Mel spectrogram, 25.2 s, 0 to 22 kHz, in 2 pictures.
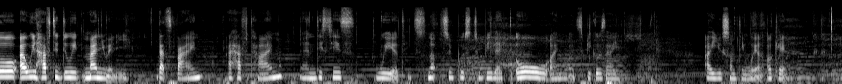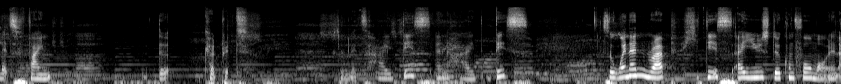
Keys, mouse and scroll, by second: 10.6-12.4 drag, 11.1-12.4 right drag, 13.3 l, 13.8 l, 14.2 l, 15.6 l, 17.6-19.3 typing, 21.2 j, 21.2 h, 22.6 a.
